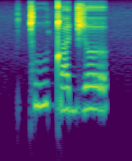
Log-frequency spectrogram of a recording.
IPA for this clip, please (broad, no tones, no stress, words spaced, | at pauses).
ǀuɡ͡ǃa d͡ʒʌ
